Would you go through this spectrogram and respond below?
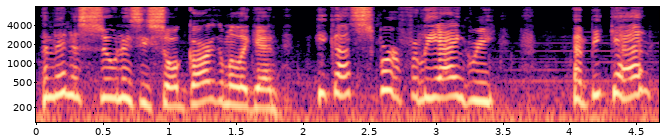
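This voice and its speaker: A woman's voice: high voice, brisk, soft background music, lightly acted. A woman playing a small, brave and determined cartoon creature in a video game, earnest and urgent. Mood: worried. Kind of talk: video game cutscene acting.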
